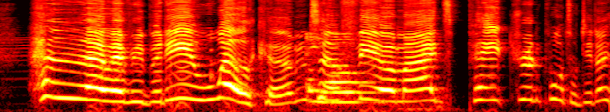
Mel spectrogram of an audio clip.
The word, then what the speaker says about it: Fiomide: to Fiomide's Patron portal.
